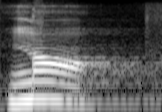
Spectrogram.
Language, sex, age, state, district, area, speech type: Punjabi, male, 30-45, Punjab, Kapurthala, urban, read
